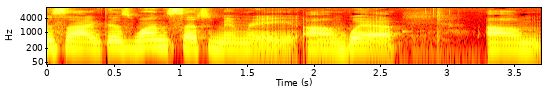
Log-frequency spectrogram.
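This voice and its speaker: A woman with a New Zealand accent at a fairly slow pace, medium in pitch, her intonation fairly even. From New Zealand (Auckland), first six years in Shanghai. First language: Mandarin. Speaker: bakery founder. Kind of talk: podcast interview.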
